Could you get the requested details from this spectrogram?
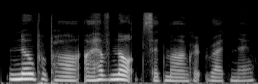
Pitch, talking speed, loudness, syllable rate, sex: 195 Hz, 185 wpm, -18 LUFS, 5.5 syllables/s, female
